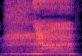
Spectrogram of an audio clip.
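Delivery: high, helpless laugh; real laughter. Real, not acted. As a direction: dissolve into high-pitched laughter. Cracking up at the joke.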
